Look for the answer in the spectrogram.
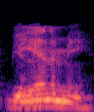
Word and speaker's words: Bieniemy: Bieniemy.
